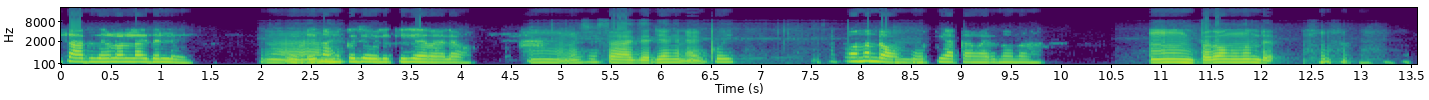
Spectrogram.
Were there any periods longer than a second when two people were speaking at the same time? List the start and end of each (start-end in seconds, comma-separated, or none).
none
